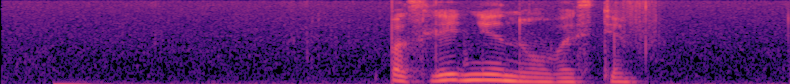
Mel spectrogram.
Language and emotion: Russian, neutral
